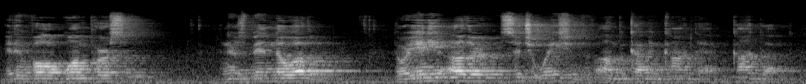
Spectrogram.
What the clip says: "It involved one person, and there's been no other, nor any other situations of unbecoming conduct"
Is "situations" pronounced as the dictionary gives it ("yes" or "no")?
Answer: yes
